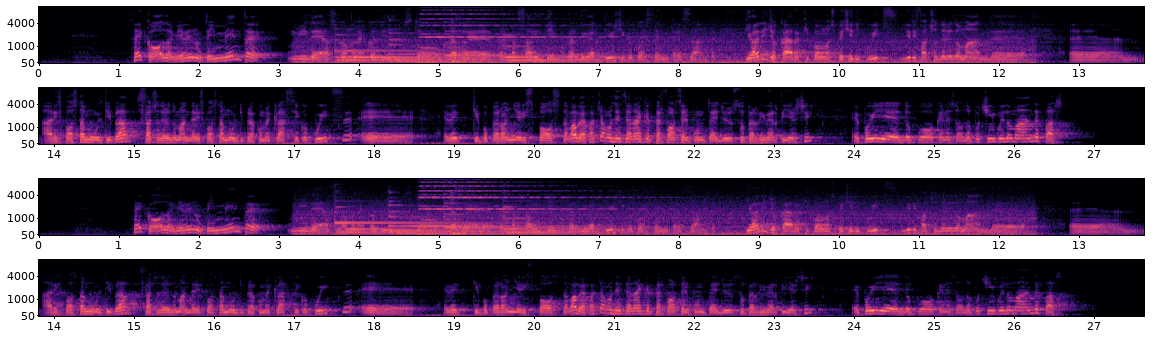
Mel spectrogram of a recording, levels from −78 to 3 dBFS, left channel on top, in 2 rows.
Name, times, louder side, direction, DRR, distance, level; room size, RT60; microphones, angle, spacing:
voice 1, 1.2-8.5 8.8-18.5 18.9-23.5 24.0-26.6, left 2 dB, 50° left, 0.9 m, -29 dB
sound 1, 3.2-12.5, equal, 15° right, 1.3 m, -39 dB
sound 2, 3.7-8.3, left 1 dB, 40° right, 1.5 m, -31 dB
sound 3, 4.7-8.0 8.3-8.4, right 2 dB, 70° right, 1.6 m, -36 dB
20.0 x 19.5 x 8.4 m
head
